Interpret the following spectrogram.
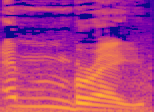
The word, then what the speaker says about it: Henbury: howdy welcome to Embry properly spell e m b u r y to the bristolians to everybody else is spelled h-e-n-b-u-r-y now Embry postcode bs10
